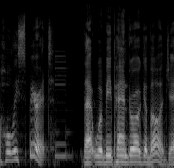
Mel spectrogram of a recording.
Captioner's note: beep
